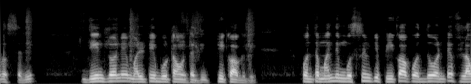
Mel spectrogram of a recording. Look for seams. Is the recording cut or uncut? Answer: uncut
